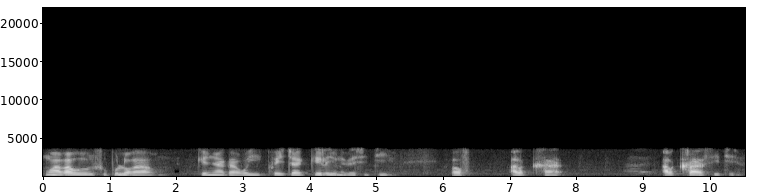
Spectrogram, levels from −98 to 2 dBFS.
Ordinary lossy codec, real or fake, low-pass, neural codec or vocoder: none; real; 3.6 kHz; none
